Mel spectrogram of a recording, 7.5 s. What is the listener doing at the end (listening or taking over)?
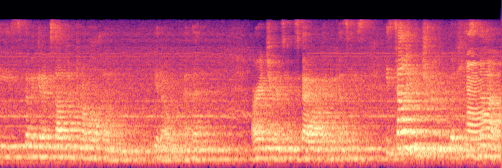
listening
